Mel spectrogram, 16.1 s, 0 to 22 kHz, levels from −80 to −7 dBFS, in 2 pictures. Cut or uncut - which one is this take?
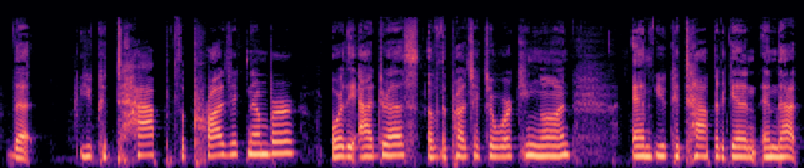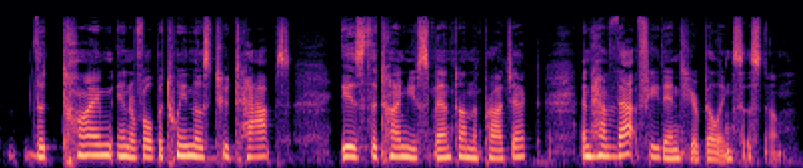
cut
